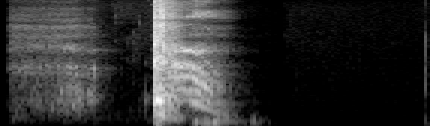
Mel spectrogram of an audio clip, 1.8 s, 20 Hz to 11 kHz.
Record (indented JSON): {
  "cough_length": "1.8 s",
  "cough_amplitude": 32768,
  "cough_signal_mean_std_ratio": 0.23,
  "survey_phase": "beta (2021-08-13 to 2022-03-07)",
  "age": "45-64",
  "gender": "Female",
  "wearing_mask": "No",
  "symptom_none": true,
  "symptom_onset": "8 days",
  "smoker_status": "Ex-smoker",
  "respiratory_condition_asthma": false,
  "respiratory_condition_other": false,
  "recruitment_source": "REACT",
  "submission_delay": "1 day",
  "covid_test_result": "Negative",
  "covid_test_method": "RT-qPCR"
}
